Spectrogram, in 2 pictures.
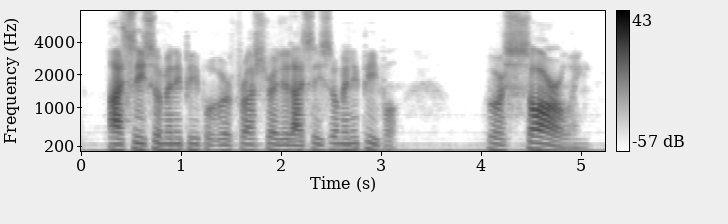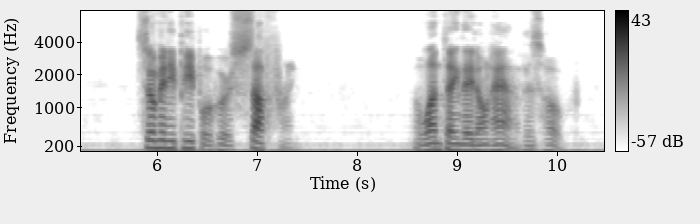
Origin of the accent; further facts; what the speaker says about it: United States; born there; when I was born in America, there was an uptick in the world's technology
